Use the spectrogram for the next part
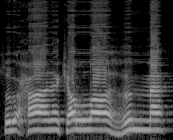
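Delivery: slow, full Subhanekallahümme from the gut; from the belly. Shown as a demonstration. Teacher urging students to let the chant come from the belly. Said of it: "göbekten gelsin".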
